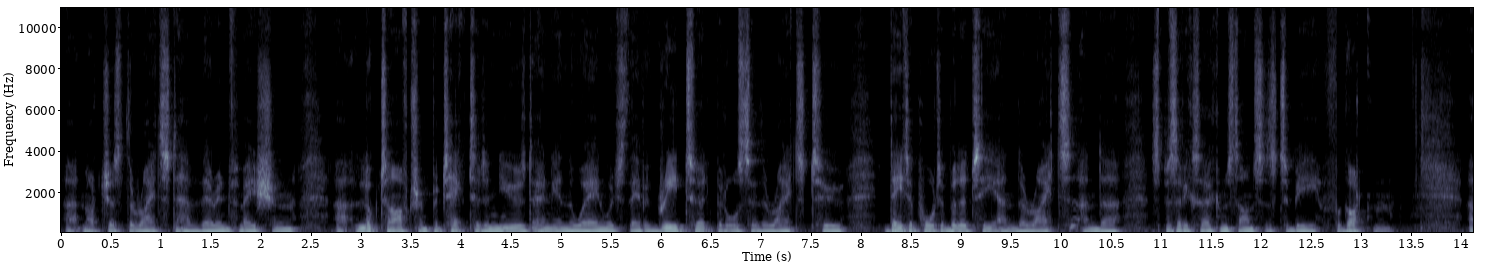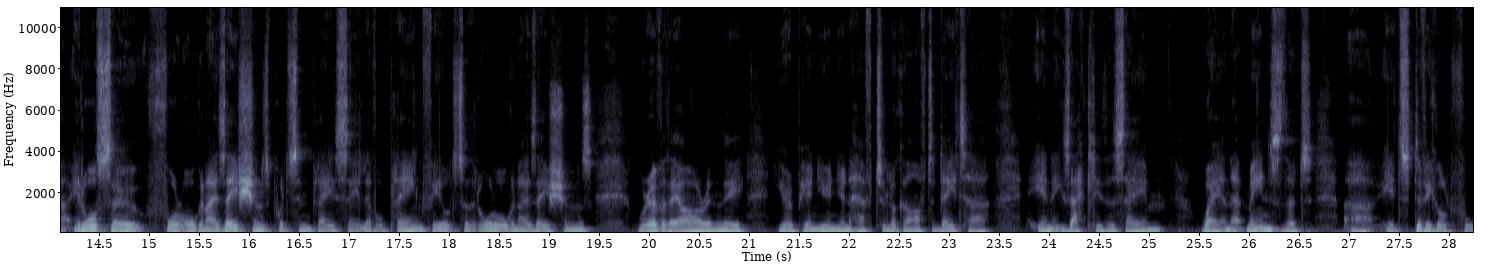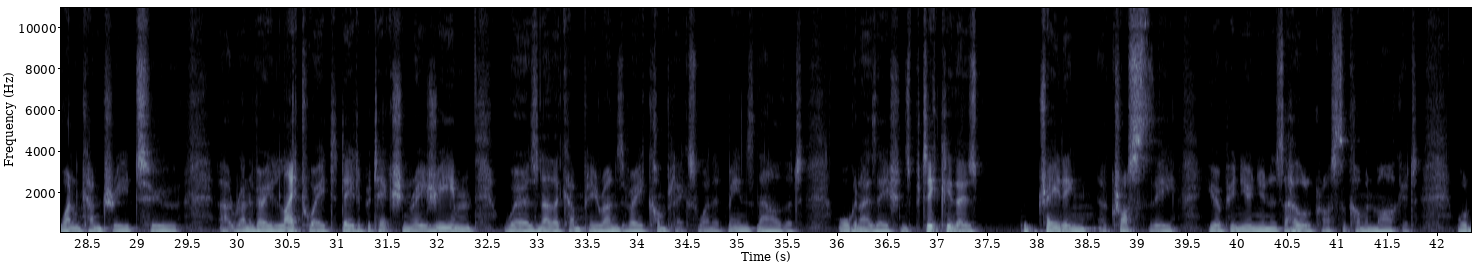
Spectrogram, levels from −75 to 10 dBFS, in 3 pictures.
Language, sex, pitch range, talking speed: English, male, 125-140 Hz, 175 wpm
